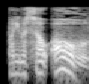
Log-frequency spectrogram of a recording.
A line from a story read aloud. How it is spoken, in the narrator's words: Henry whispers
